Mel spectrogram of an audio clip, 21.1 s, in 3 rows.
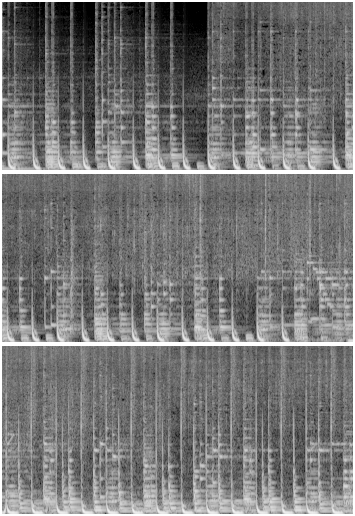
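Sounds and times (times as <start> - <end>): electronic music with kick drum: 0.0 - 21.0
chicken sizzling in hot oil: 4.2 - 21.0.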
